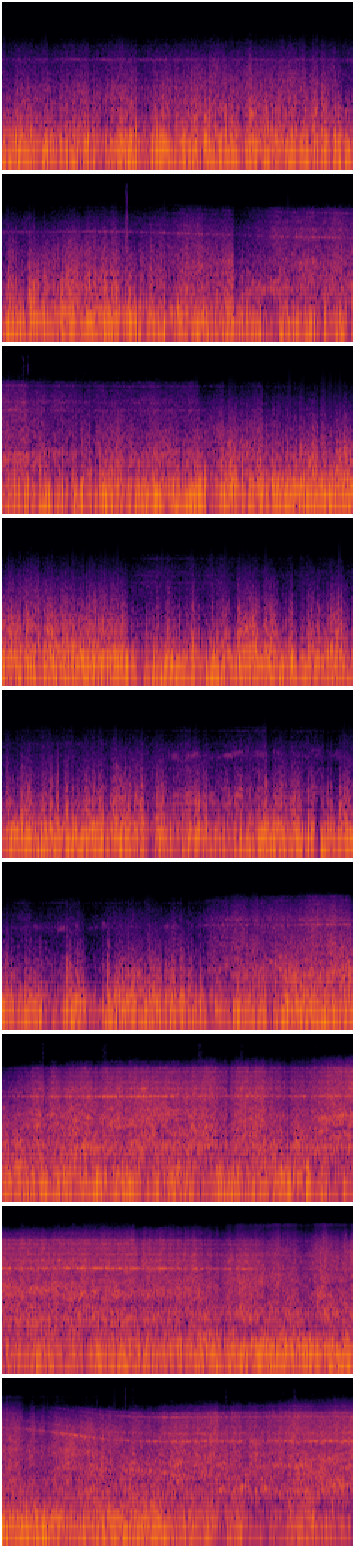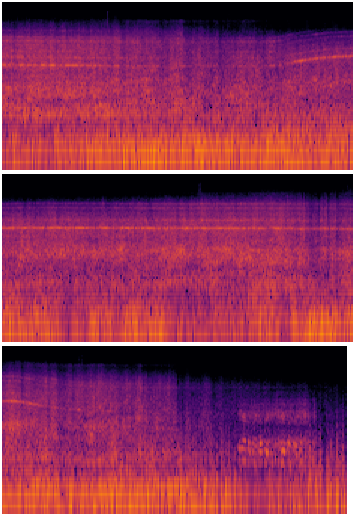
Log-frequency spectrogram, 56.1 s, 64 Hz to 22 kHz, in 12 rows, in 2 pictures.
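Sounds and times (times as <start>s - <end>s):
jet engines whining and rumbling: 0.0s - 56.0s
wind buffeting microphone: 0.0s - 56.0s.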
